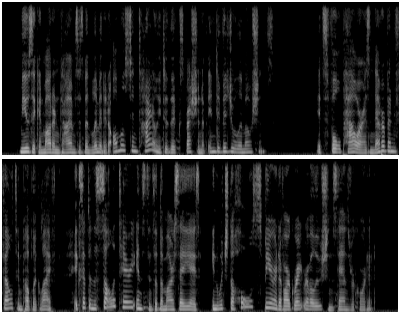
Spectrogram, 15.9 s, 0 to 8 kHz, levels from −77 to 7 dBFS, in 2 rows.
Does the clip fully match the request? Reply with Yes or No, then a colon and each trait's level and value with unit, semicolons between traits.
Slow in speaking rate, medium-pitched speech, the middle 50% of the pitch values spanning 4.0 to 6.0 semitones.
No: average, 165 wpm; medium, 175 Hz; average, 4.8 semitones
